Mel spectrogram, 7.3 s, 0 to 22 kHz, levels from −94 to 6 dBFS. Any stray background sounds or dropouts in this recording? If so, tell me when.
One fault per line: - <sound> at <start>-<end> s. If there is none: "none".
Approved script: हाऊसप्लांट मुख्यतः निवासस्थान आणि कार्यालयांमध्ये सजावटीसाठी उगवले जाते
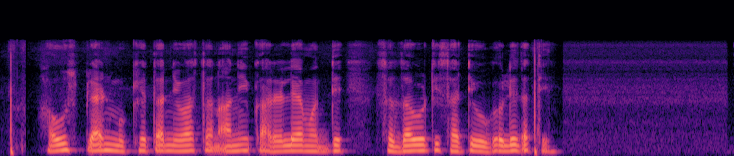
none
